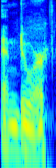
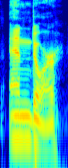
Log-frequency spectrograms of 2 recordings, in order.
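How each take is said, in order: First: The second syllable sounds like 'dure'. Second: The second syllable sounds like 'door'. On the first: The speaker calls it wrong. "not Endure" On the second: The speaker calls it right. "I corrected myself"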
